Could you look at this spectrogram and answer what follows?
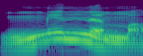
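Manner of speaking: heavy stress leaned on minimum. Doing backwards math on monthly bills, stressing 'minimum'. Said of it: "I'm going to stress this word".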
